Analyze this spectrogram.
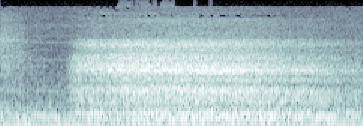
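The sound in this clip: One slow, calming breath demonstrated by a speaker: a faint, smooth airy swell that rises, holds steady and slowly fades.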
